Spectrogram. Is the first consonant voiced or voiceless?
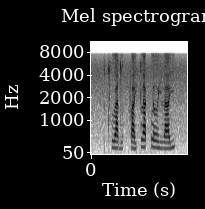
voiceless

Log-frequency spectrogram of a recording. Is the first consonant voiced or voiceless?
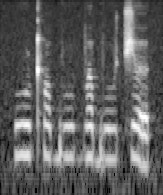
voiced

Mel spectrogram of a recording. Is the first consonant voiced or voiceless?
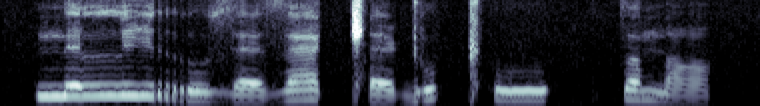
voiced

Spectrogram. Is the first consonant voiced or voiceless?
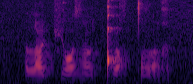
voiced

